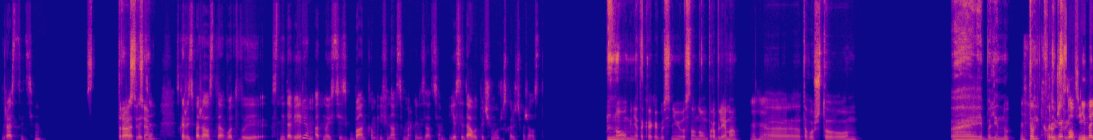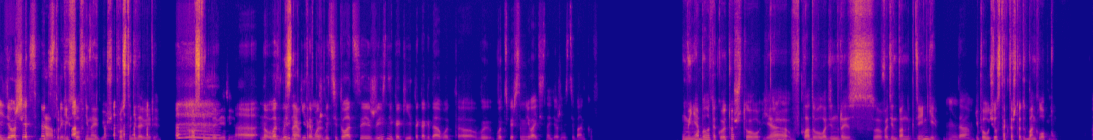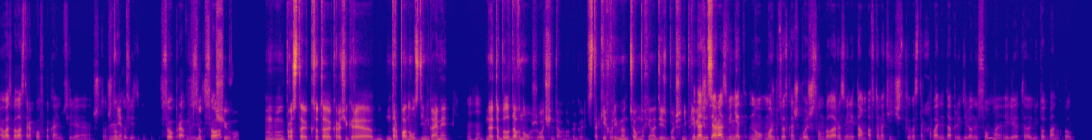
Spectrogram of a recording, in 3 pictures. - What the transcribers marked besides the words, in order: tapping; laughing while speaking: "Вот"; laughing while speaking: "я с вами согласна"; laugh; surprised: "всё?"
- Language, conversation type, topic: Russian, unstructured, Что заставляет вас не доверять банкам и другим финансовым организациям?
